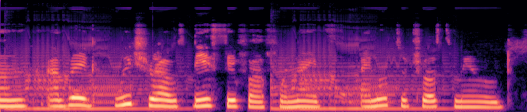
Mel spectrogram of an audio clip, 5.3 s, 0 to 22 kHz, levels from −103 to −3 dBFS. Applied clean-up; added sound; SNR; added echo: none; Musical instrument; 17 dB; none.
